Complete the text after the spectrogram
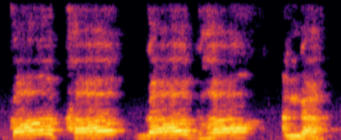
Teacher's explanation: इन सबका उच्चारण कंठ से होता है।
